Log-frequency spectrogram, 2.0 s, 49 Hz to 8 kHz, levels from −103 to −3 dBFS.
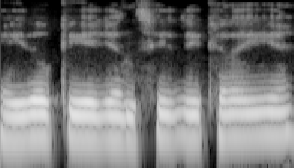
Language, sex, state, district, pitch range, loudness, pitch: Hindi, male, Uttar Pradesh, Deoria, 120-130 Hz, -21 LUFS, 125 Hz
